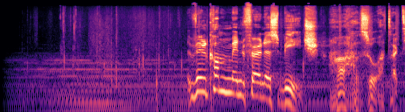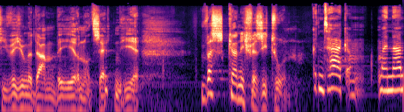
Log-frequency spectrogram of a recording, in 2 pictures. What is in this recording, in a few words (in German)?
Hoerspiel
